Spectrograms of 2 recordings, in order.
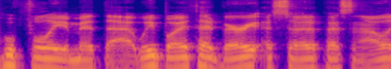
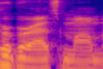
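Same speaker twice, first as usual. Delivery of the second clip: ordinary delivery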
